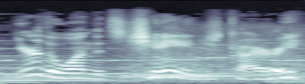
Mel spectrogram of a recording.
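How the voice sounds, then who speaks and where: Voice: medium pitch, expressive, a little slow, natural voice. An actor voicing an earnest, puzzled teenage boy hero in a video game cutscene. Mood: puzzled, concerned. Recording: loud music under the voice.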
